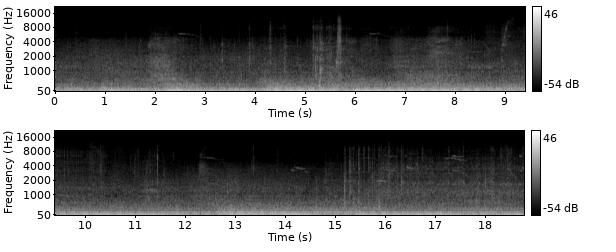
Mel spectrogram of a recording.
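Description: Fishing boat's engine running steadily with a low drone, with wind and water noise over it. A few faint, short high chirps come now and then, and bursts of light clicking come late on.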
